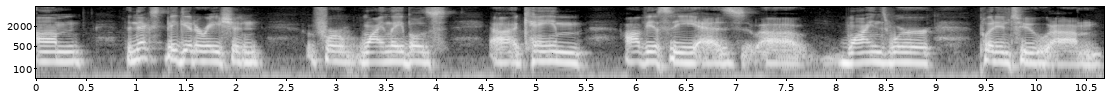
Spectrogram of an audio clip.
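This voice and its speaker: In a room with audible echo, a woman speaks at a fairly low pitch and a very slow pace. Her intonation is monotone and flat, broken by long, frequent pauses. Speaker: wine educator, speaker at forum. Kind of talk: informal presentation to audience. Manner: hesitant, many fillers and repetitions.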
